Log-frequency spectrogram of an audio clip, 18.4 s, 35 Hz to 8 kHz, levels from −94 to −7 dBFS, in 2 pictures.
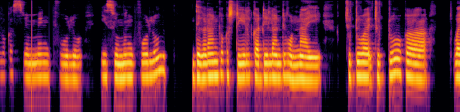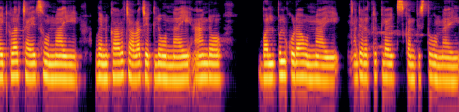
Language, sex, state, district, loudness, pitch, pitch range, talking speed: Telugu, female, Andhra Pradesh, Visakhapatnam, -18 LUFS, 185 Hz, 180-195 Hz, 110 wpm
